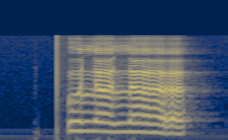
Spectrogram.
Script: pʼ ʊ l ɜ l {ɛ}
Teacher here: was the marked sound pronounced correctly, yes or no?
no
